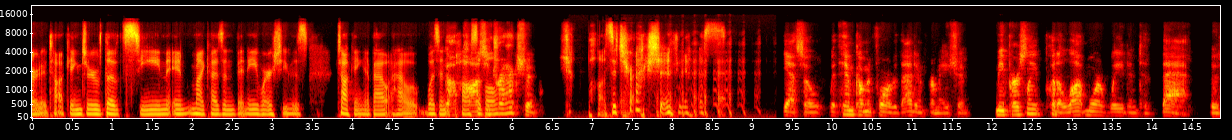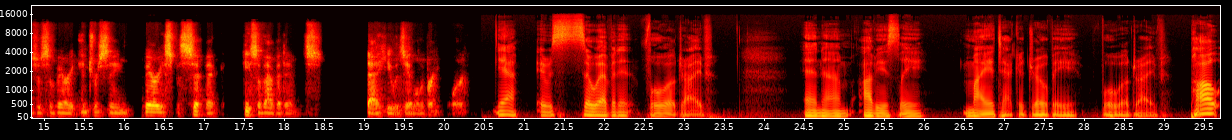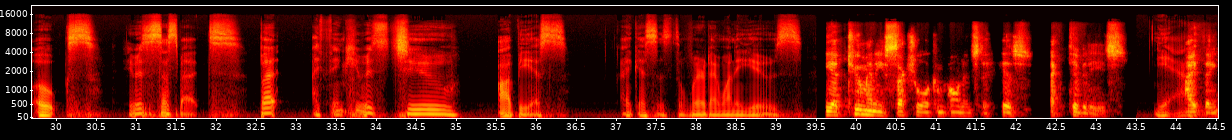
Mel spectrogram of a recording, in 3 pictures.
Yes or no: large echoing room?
no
